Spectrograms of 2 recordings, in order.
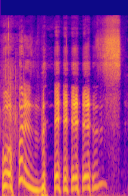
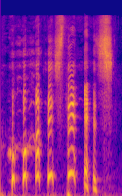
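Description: First: Drawn-out, wondering what is this; slow bemused query; slow puzzled question. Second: Much higher, slow, through a laugh; high giggly mock question; squeaky laughing repeat. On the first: Real, not acted. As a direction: stretch it out, baffled. Puzzled at odd game item. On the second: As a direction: squeak it out in amused disbelief.

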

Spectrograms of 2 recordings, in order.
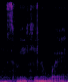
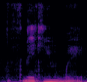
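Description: First: Breathy whispered repeat, much softer; hushed awed whisper. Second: Said in the usual way. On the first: Real, not acted. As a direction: drop to a reverent whisper.

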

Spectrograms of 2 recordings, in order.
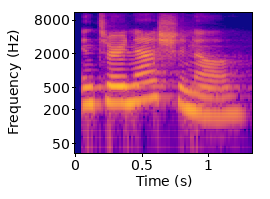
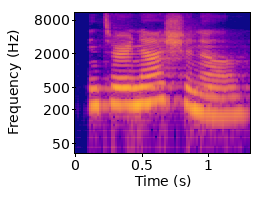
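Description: The two takes are said the same way.

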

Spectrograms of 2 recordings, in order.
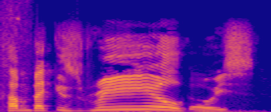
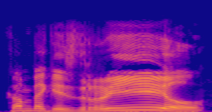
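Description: First: Hyped. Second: Said in the usual way. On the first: Real, not acted. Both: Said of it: "Let's do a comeback".

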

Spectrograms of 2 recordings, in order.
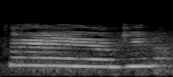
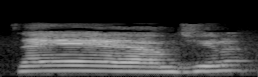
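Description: First: Squeaky high Damn Gina; high-pitched catchphrase. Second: Said in the usual way. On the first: Shown as a demonstration. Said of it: "catchphrase in high voice".

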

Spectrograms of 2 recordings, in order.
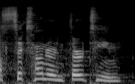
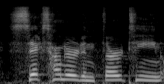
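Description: First: Said in the usual way. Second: Six hundred and thirteen said slowly, each number weighted; slow it right down on six hundred and thirteen; slow emphatic repeat. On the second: Shown as a demonstration. Preacher repeating the number slowly for the congregation. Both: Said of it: "let me say that again".

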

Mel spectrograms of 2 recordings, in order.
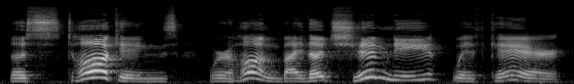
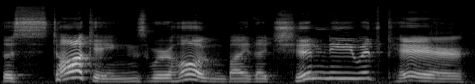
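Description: First: Louder repeat. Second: Poem recital. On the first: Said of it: "Bear repeated more loudly". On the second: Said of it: "Bear continued". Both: Acted.

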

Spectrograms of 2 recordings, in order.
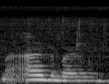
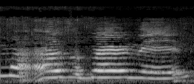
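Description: First: Loud pained complaint; stinging eyes. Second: High, loud, slow pained cry; stinging eyes. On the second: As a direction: wail out through stinging eyes. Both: Real, not acted.

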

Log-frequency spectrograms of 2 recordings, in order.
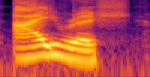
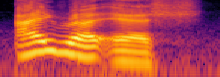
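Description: First: Said in the usual way. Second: "Ira-ish" drawn into separate syllables, imitating Leo's accent; imitated accent pronunciation. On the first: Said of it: "It's kinda like an Irish accent". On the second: Player echoing how the character says Irish, "Ira-ish" pulled apart. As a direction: say "Ira-ish" with a split, lilting middle vowel. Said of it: "clued me in and I was like".

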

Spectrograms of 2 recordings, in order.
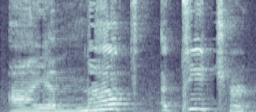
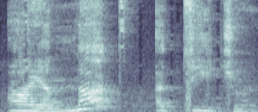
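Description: First: Said in the usual way. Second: "not" stressed in "I am not a teacher". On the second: Shown as a demonstration. Teacher showing where not goes, stress on not. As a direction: lean on "not" as the new word. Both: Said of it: "¿cómo sería?".

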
